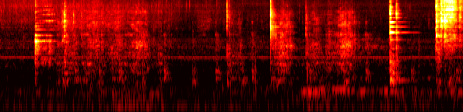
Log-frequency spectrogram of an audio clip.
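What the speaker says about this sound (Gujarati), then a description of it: "કોર્નફ્લોરને પાણીમાં મિક્સ કરી કોર્નફ્લોર એમાં ઉમેરવાનો છે." Cornflour mixed with water being poured and stirred into a simmering mixed vegetable soup in a pot, with soft stirring, bubbling and a few sharp clinks of a spoon against the pot, no voices.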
